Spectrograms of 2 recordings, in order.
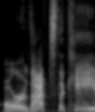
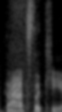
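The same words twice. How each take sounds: First: Loud, stretched fake-Aussie R; mock Australian accent. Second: Said in the usual way. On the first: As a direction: drawl it in a bad Australian accent. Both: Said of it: "add an R to the end of your words".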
